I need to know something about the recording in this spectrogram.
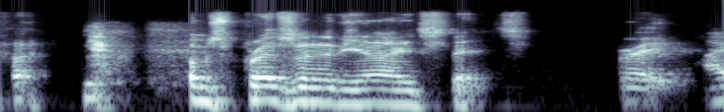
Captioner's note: laughs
